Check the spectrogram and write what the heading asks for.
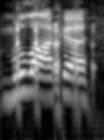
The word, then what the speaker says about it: Mulaka: Mulaka.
